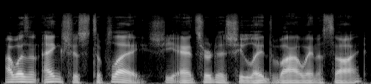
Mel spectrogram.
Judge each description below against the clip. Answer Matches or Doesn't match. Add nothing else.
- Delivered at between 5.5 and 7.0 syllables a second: Doesn't match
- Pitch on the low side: Matches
